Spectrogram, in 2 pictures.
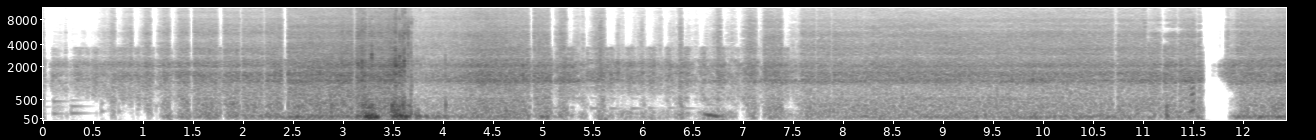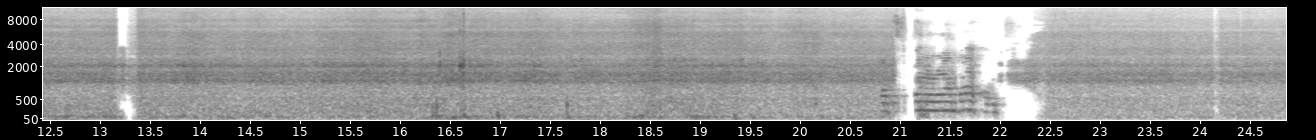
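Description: Whitewater of a big Colorado River rapid rushing and crashing around a tule reed raft, close on the raft's camera, as a steady loud rush. A heavy low thump comes about three seconds in, and the sound briefly cuts out near the middle and again near the end.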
